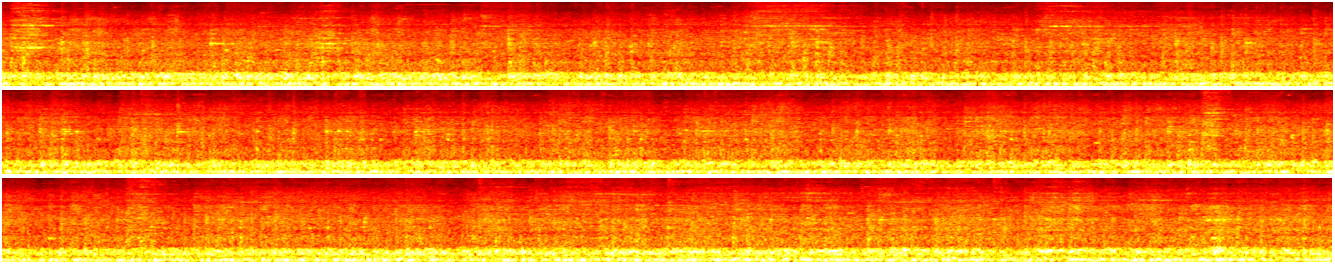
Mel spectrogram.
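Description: Freight train cars rolling past at steady speed: a continuous loud rumble of steel wheels on rail, with scattered clicks as the wheels cross rail joints.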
